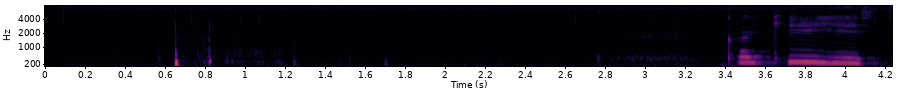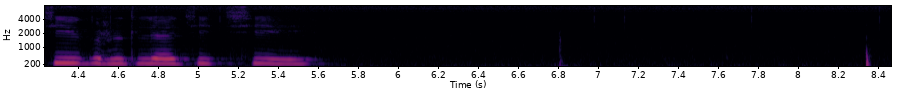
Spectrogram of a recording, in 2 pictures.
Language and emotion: Russian, sad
